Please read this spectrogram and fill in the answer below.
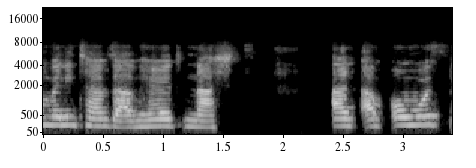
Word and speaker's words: Nacht: So C also sounds like K and H when preceded by vowels, like machen, machen, noch, Nacht, Achtung. I can't count how many times I've heard Nacht, and I'm almost like,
